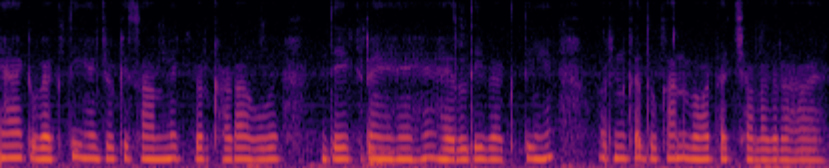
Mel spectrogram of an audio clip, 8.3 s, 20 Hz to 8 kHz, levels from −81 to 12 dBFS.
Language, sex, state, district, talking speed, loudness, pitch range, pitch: Hindi, female, Bihar, Jahanabad, 180 wpm, -28 LUFS, 190-205 Hz, 195 Hz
